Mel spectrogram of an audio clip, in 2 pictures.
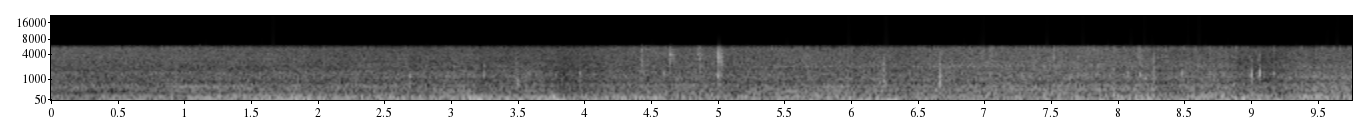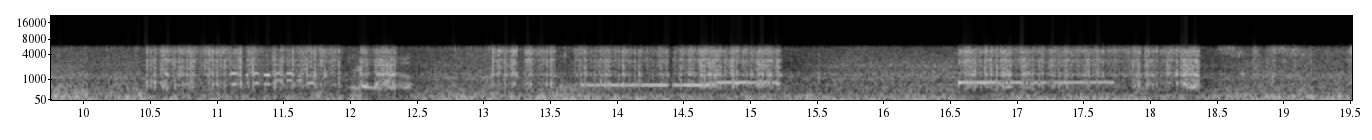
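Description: Wind and tyre noise roar past an open window.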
